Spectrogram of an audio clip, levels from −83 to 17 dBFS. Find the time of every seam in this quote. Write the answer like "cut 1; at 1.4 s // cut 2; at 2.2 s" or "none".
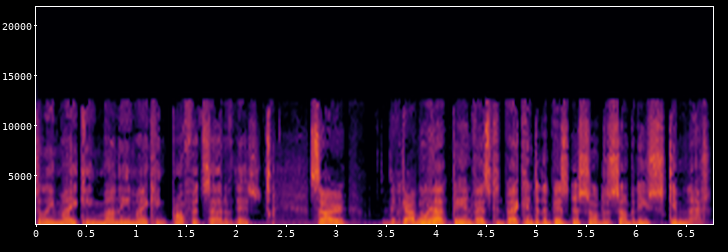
cut 1; at 2.7 s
